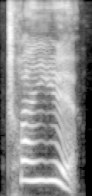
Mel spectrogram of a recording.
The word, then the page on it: 穿越: chuān yuè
